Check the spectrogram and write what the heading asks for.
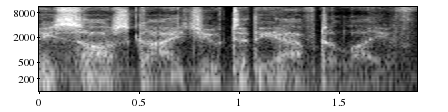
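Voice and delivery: hushed whisper, close to the ear. Narrating a game scene, the Goblin whispers in another character's ear, whispering. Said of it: "He whispers down in his ear".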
